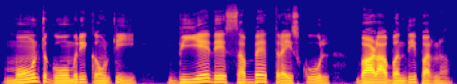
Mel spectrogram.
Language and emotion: Dogri, neutral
